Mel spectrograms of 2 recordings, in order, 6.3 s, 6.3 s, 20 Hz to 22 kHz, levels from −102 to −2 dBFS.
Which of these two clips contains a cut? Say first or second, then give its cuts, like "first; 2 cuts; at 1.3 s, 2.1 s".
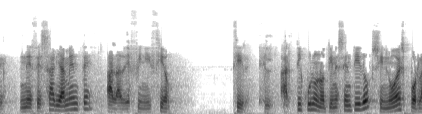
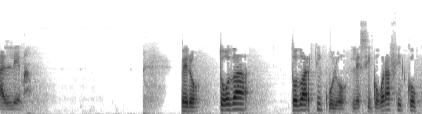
second; 1 cut; at 3.2 s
